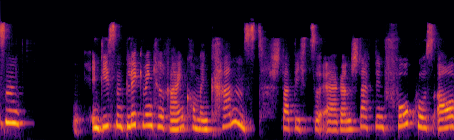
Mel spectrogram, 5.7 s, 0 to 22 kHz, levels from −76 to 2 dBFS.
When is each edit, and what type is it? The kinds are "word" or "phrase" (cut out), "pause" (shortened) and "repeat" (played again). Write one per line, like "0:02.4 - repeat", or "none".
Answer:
none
